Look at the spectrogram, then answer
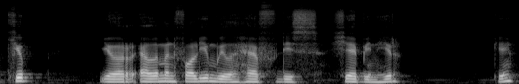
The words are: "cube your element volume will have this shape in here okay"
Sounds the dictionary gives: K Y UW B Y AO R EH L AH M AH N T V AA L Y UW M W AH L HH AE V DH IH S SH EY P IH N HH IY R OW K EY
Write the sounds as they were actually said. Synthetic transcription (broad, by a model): K Y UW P Y AO R EH L AH M AH N T F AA L Y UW M W AH L HH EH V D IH S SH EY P IH N HH IY R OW K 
